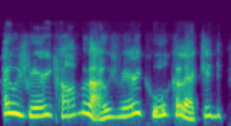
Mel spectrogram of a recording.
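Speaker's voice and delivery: very high put-on voice; Rinna. Housewife on FaceTime defending herself, high-pitched mimicry. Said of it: "Rinna's on FaceTime with Kyle, goes".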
